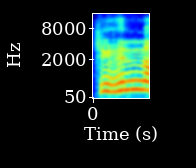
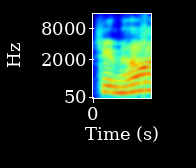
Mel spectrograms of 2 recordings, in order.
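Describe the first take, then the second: First: चिन्ह as 'chih-na', raised; higher चिन्ह ending in 'hn'; h before n. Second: चिन्ह as 'chin-ha'; n before h. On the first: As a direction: say चिन्ह with the n last. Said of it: "ना बाद में आएगा". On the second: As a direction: say चिन्ह wrongly with the n first. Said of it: "चिन्ह नहीं". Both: Shown as a demonstration.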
